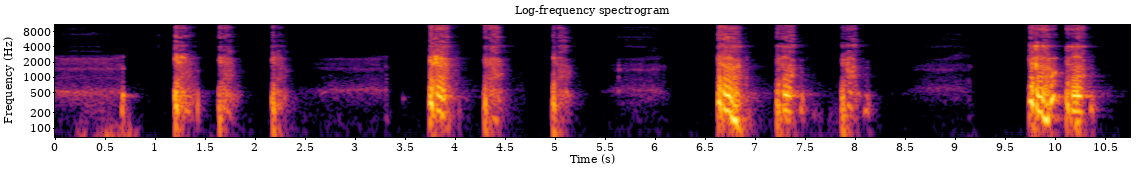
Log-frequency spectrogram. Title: another morning cough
